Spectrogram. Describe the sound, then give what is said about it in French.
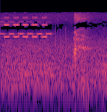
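A telephone ringing repeatedly, a fast warbling electronic trill that pulses for about a second over steady background hiss before dropping away. “Je vais m'énerver. Oui ? Ah, c'est toi, Nicole. Excuse-moi, mais ça n'arrête pas de sonner.”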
